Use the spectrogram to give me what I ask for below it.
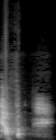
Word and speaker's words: kapha: By the way, it's kapha, p h, it's we spell it p h, but we pronounce it kapha in Sanskrit.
